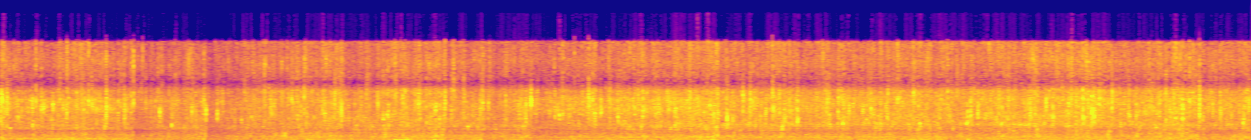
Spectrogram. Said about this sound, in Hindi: बहुत वर्षा होती है देखो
